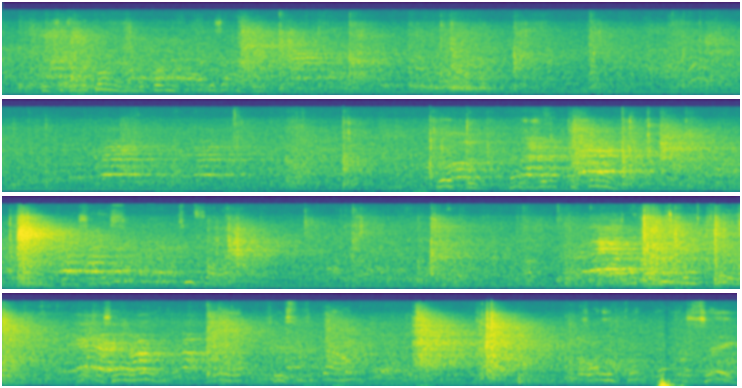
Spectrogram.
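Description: Skate wheels roll and scrape across a hard rink floor.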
